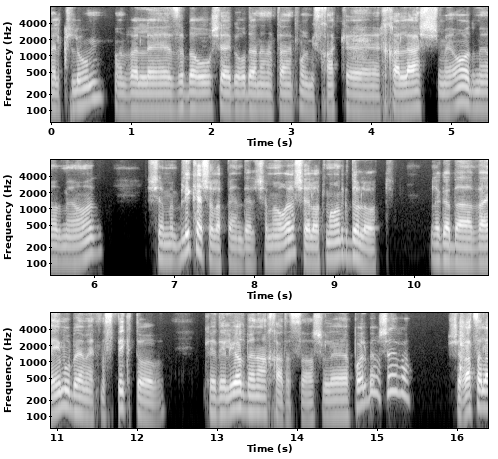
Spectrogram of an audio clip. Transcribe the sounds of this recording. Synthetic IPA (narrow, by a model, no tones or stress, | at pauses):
elklumavalezebaʁuʁʃe̞ɡo̞ʁdananat̪anet̪mo̞lmisχakeχalaʃme̞o̞dme̞o̞dme̞o̞d | ʃeblikeʃeʁlapend̪e̞lʃeme̞o̞ʁe̞ʁʃe̞ːlo̞tmeo̞d̪ɡd̪o̞lo̞t | leɡabevaimube̞ːmet̪maspikto̞v | kʰed̪e̞jlijo̞t̚be̞naːχatasaaʃelepolbeʁʃeva | ʃeʁat͡sal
